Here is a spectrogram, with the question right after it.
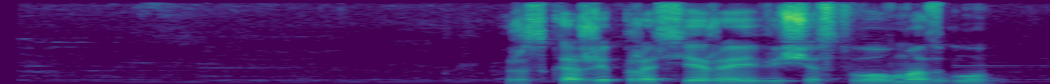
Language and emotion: Russian, neutral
